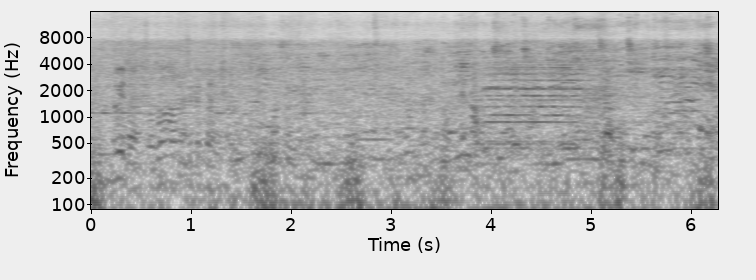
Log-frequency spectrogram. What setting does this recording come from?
street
